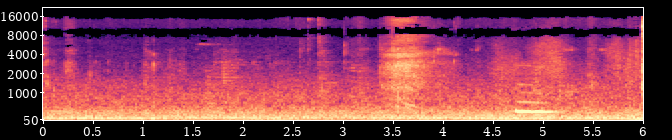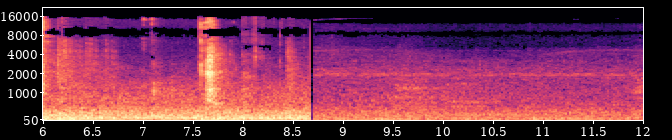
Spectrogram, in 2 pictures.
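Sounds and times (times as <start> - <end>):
room background noise: 0.0 - 12.0.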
